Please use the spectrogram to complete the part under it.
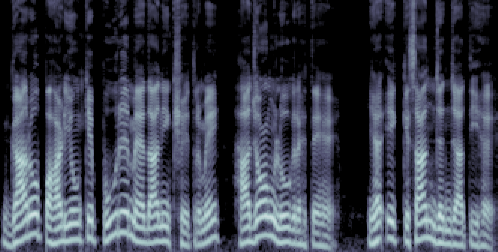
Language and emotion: Hindi, neutral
